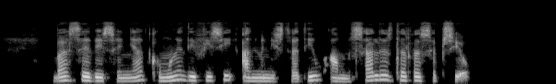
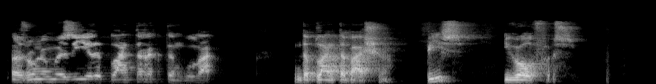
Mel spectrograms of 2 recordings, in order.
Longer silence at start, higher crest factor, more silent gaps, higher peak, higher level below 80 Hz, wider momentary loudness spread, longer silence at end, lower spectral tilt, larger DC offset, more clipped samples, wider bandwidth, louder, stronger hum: first, 0.55 s vs 0.1 s; about the same, 20 dB vs 20 dB; neither; about the same, 0 dBFS vs 0 dBFS; about the same, -58 dBFS vs -62 dBFS; second, 6 LU vs 13 LU; about the same, 0.9 s vs 0.8 s; first, -5 dB/octave vs -3 dB/octave; neither; neither; about the same, 7.8 kHz vs 8.4 kHz; about the same, -20 LUFS vs -19 LUFS; neither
